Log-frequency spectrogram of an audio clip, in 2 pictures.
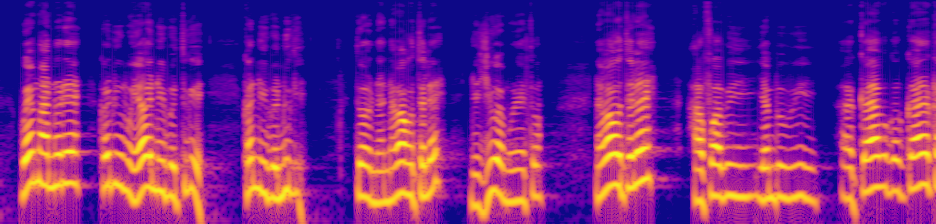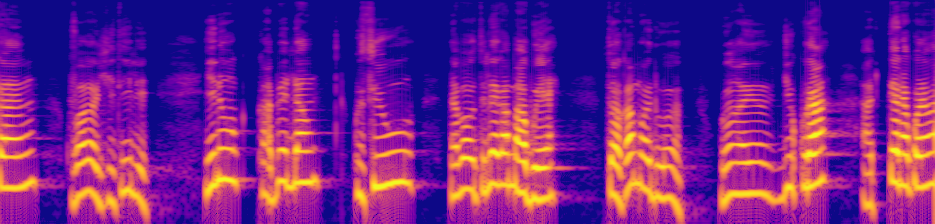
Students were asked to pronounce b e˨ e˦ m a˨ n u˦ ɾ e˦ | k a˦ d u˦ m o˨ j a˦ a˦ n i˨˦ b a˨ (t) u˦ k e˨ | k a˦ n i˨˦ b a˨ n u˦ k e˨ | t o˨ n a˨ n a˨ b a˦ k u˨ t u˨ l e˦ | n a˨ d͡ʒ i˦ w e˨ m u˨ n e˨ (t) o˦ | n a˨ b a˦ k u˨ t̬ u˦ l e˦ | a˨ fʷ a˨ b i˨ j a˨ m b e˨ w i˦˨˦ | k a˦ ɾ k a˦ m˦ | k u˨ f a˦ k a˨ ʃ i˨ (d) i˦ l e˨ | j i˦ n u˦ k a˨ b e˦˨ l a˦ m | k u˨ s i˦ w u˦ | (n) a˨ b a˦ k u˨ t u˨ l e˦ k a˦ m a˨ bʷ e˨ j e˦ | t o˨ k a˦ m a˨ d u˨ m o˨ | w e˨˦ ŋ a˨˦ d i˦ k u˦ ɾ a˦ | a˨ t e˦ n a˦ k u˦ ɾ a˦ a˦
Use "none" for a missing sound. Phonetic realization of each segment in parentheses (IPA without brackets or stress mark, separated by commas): t, t, t, n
